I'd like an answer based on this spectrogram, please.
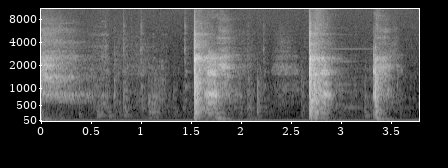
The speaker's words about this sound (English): Careful, you'll break the plate in a minute. Yeah, it doesn't seem to want to leave the spoon.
